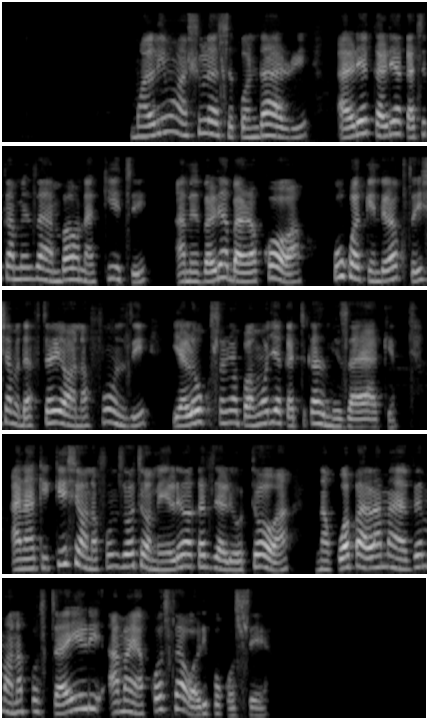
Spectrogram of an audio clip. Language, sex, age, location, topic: Swahili, female, 25-35, Dar es Salaam, education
